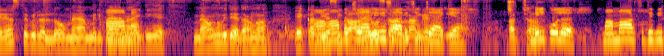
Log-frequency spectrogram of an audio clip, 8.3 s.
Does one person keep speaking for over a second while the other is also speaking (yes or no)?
yes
